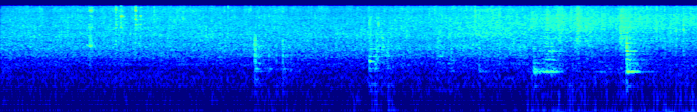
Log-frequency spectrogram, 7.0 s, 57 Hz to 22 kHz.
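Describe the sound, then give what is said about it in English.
Minced garlic and thinly sliced red chilli fry and sizzle in a pan while being stirred, a steady hissing crackle broken by a few soft scraping stirs, with no talk. “Now add 2 minced cloves of garlic and 1 red chilli that's been thinly sliced. Stir together and fry for another 2 minutes.”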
